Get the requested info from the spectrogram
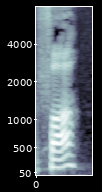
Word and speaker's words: Pho: It's spelled P-H-O. Did I get it right in saying Pho? – That is correct. You got it down. Yes. – Think what is it? Yeah. – F-U-H.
